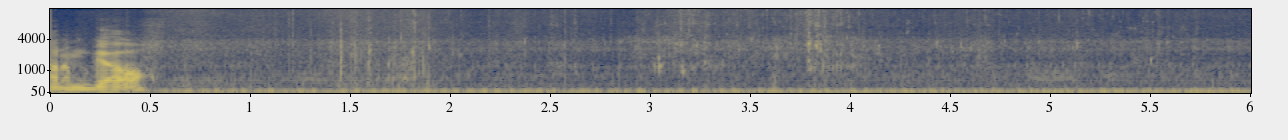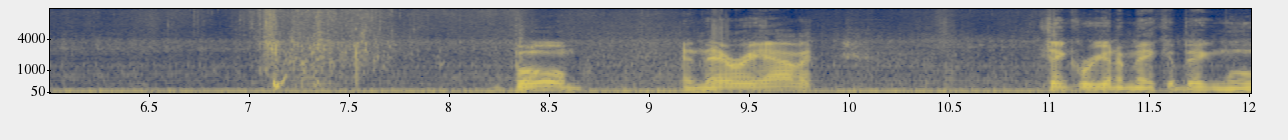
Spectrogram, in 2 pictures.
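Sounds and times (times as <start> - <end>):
steady low hum: 0.0 - 12.0
water dribbling and sloshing: 1.0 - 8.2
soft splashes: 1.4 - 8.2.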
